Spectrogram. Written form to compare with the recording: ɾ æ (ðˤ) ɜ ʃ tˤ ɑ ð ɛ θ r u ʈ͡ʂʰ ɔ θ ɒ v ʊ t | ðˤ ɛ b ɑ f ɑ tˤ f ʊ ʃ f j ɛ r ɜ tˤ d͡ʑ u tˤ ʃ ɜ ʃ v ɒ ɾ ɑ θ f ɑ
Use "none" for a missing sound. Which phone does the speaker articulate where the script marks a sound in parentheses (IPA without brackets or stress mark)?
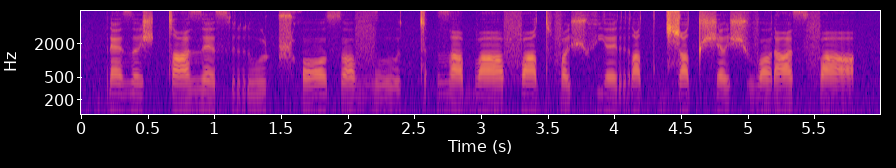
ð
